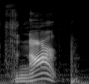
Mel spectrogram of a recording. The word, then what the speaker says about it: Thnarp: Lois, that's why my name is Thnarp, like a harp.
